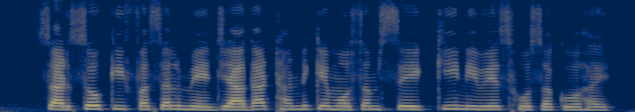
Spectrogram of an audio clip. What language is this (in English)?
Magahi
